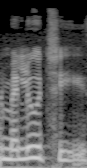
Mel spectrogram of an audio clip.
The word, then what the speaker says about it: Meluchis: Meluchis. Meluchis is in the building. Rhymes with blue cheese.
